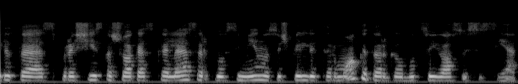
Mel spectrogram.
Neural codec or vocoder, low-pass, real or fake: none; 7.2 kHz; real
